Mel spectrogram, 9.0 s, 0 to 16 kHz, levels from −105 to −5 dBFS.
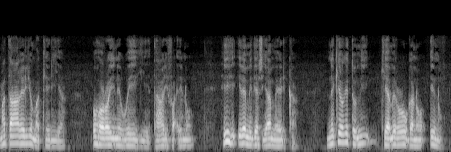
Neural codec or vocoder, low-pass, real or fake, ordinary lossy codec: codec, 16 kHz, 16 kbps, FunCodec, trained on LibriTTS, 50 frames a second; 7.2 kHz; fake; MP3, 48 kbps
